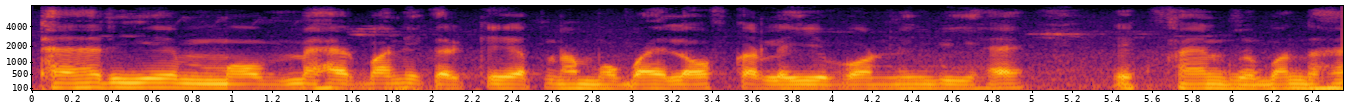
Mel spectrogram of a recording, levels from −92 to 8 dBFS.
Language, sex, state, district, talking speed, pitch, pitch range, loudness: Hindi, male, Rajasthan, Bikaner, 165 wpm, 100 Hz, 100-110 Hz, -12 LUFS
